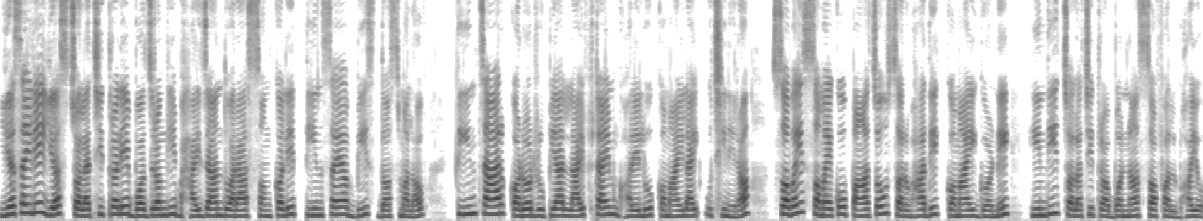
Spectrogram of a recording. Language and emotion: Nepali, neutral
